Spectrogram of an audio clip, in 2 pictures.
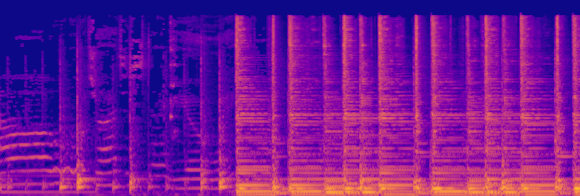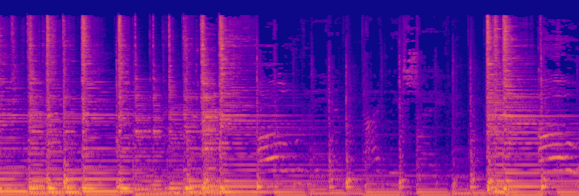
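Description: A song performed live: a woman singing over strummed acoustic guitars. The playing becomes fuller and louder about three seconds in, with sung lines at the start and again near the end.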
